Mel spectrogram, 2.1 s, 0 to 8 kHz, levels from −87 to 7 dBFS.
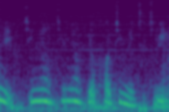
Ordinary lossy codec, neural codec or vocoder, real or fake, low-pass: none; codec, 16 kHz, 2 kbps, FunCodec, trained on LibriTTS, 25 frames a second; fake; none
